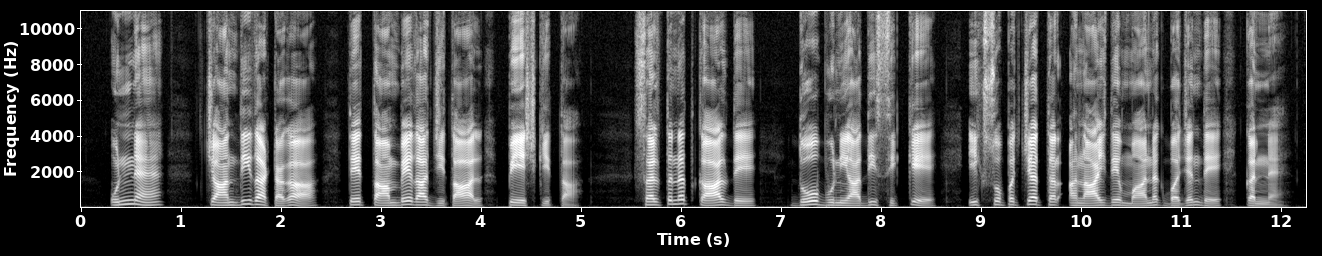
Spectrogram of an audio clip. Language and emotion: Dogri, neutral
